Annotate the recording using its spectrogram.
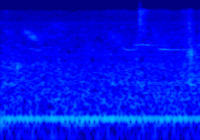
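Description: Near silence: room tone with a faint steady low hum and one faint click about one and a half seconds in.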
